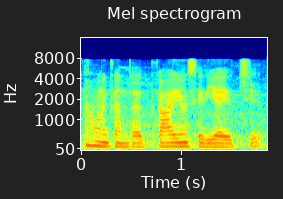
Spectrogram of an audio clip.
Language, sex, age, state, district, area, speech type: Tamil, male, 18-30, Tamil Nadu, Tiruppur, rural, spontaneous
